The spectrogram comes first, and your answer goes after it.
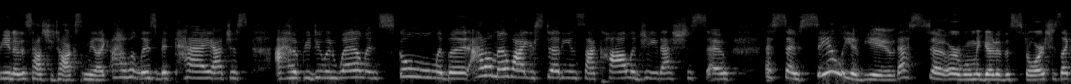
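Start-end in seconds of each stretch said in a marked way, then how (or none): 1.1-9.0 put-on broad, heavy, thick Southern accent. Imitating how she talks to the speaker, in a thick southern accent. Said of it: "she has a really thick Southern accent".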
